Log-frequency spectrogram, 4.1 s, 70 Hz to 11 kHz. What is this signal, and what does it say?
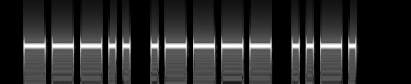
Morse code, heard as a keyed tone, about 17 wpm, 700 Hz. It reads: 81F
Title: Practice QSO - Exchange 2 - Info - 17wpm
